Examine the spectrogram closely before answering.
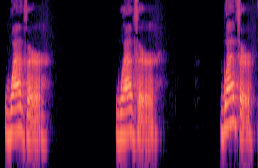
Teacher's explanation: the we in weather is stressed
